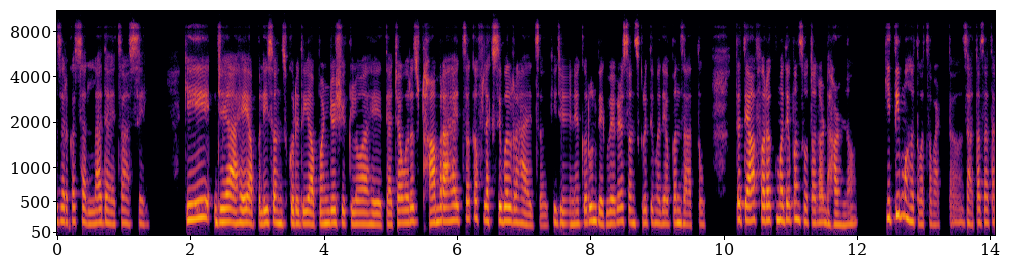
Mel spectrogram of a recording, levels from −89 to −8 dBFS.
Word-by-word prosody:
जर 205 -1 -1
का 210 - -2
सल्ला 190 -3 -2
द्यायचा 185 -1 -4
असेल, 175 -1 -5 0.6
की 245 +3 +4 0.2
जे 195 0 +5
आहे 185 -1 +5
आपली 175 +1 +1
संस्कृती, 180 -1 0
आपण 175 +2 +1
जे 185 0 +3
शिकलो 180 -2 -2
आहे 165 -1 +1
त्याच्यावरच 185 +4 0
ठाम 190 +3 +4
राहायचं 220 +3 +1
का, 255 - +1
फ्लेक्सिबल 215 -1 +3
राहायचं, 160 -6 -3
की 195 - -4
जेणेकरून 175 +3 -1
वेगवेगळ्या 175 +4 0
संस्कृतीमध्ये 185 -2 -2
आपण 185 +2 -2
जातो, 165 0 -7 0.5
तर - - +5
त्या 220 0 +6
फरकमध्ये 225 +1 +2
पण 245 - +2
स्वतःला 185 -1 -3
ढाळणं, 165 +1 -3 0.4
किती 255 +4 +3
महत्वाचं 180 -7 -2
वाटतं? 160 +4 -11
जाता 185 0 -4
जाता 190 0 -4
185 Hz, 160 wpm, -28 LUFS, 175-205 Hz, 0.6 s, त्या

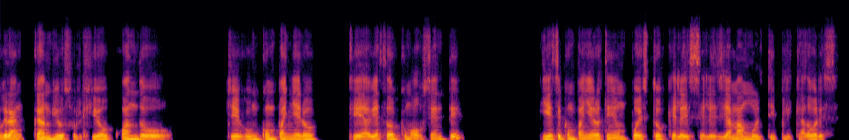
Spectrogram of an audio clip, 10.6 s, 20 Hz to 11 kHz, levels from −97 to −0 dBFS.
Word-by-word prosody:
gran 150 +1 +5
cambio 140 0 +4
surgió 135 -1 -1
cuando 120 -5 +2 0.7
llegó 115 0 0
un 125 +1 0
compañero 130 -2 +1 0.4
que 110 -1 +1
había 110 +2 +3
estado 125 +2 +1
como 120 -4 -3
ausente. 120 - -2 0.9
Y 125 - +1
este 130 +4 +1
compañero 120 -4 0
tenía 110 -3 -1
un 110 +1 -4
puesto 115 +2 0
que 110 - -2
les 105 0 0
se - - -5
les 105 +1 -4
llama 115 +1 +1
multiplicadores. 115 0 -3
120 Hz, 135 wpm, -23 LUFS, 110-130 Hz, 0.9 s, gran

